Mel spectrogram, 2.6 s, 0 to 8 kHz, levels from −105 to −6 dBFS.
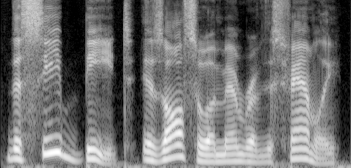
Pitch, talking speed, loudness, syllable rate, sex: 135 Hz, 230 wpm, -16 LUFS, 5.7 syllables/s, male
